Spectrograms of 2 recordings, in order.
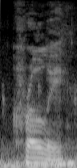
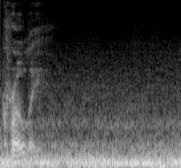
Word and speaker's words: Crowley: Like my last name is because there's an EY at the end. So it makes the vowel sound long. So the O is in the middle of the word, so EY would make it Crowley.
